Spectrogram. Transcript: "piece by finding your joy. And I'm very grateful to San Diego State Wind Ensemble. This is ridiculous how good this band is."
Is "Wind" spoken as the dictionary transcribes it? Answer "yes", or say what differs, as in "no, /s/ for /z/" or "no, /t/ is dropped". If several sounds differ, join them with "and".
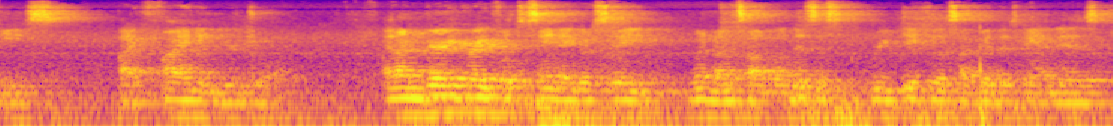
no, /d/ is dropped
